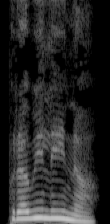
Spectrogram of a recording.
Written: ಪ್ರವಿಲೀನ

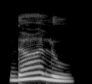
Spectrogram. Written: ದಾಲು

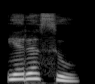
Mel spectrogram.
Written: ಎರಸು

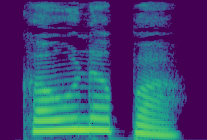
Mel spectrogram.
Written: ಕೌಣಪ

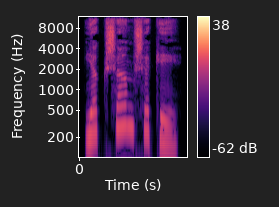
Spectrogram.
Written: ಯಕ್ಷಾಂಶಕೆ

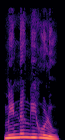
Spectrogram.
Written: ಮಿಣ್ಣಂಗಿಹುಳು

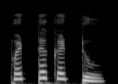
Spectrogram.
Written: ಪುಟುಗುಟ್ಟು

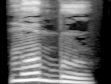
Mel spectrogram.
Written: ಮಬ್ಬು

